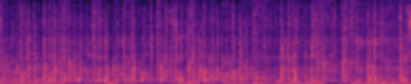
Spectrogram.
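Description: A small group of people clapping their hands, quick uneven claps throughout, over background music with a steady bass line.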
